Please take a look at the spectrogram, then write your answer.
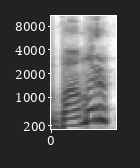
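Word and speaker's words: Balmer: लिखने में आसान रहता लेकिन एल साइलेंट है तो बामर सीरीज प्यारे बच्चों जैसा कि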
